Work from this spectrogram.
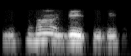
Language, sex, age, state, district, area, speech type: Hindi, male, 30-45, Madhya Pradesh, Bhopal, urban, conversation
